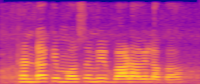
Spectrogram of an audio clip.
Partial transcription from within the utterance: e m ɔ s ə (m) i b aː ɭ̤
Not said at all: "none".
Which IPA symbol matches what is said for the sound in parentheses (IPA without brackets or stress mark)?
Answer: m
